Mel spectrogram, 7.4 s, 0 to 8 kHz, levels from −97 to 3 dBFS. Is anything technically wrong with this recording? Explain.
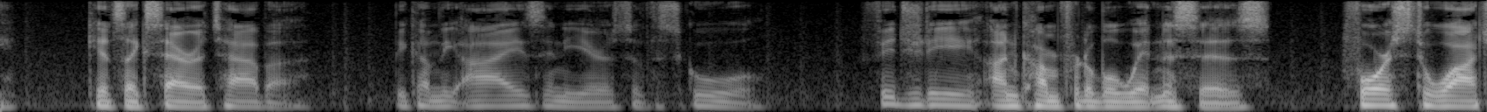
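No, the speech shows only the expected call-microphone processing with its bandwidth topping out at 8 kHz, background room noise from the recording space, and level changes around half a second and four and a half seconds in where the talker shifted position relative to the microphone.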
